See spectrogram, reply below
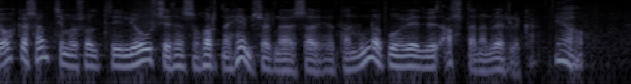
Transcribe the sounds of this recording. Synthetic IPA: ɔhkaɾ̥samt̪ʰimasɔlt̪ʰɪljoːwsɪθɛsːaɦɔɾt̪naɦejmsvœknaðɛsːaðçɛt̪nanuːnapuːɪmvɪðvɪða̰l̥t̪a̰nːanvɛɾlḛkḁ | a

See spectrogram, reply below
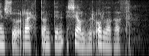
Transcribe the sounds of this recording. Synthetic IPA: jnsɔ̰ɣrajxt̪ant̪ɪnsjawlvʏɾʔɔ̰ɾðaθaθ

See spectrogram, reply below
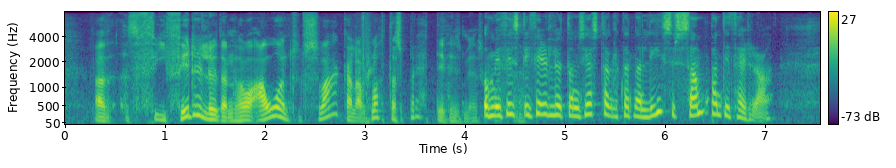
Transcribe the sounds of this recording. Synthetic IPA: a̰ðfifɪɾːɪlʏt̪anʏmθawʔa̰ːwanssvaːkala̰flɔht̪aspɾɛht̪ɪfɪsmjɛ̰ɾɔɣmjɛfɪnst̪ifɪɾːɪlʏt̪anʏmsjɛst̪aklɪ̥kʰvɛt̪naliːsʏɾ̥sampant̪ɪθejrːa̰

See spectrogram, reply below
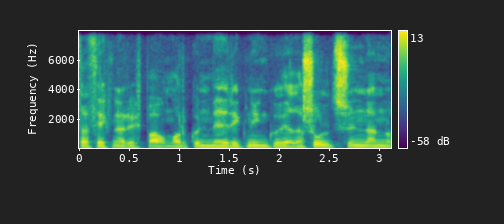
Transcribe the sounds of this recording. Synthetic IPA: t̪aθɪhknaɾʏhpawmɔɾkʏnmɛðrɪkniŋkʏɛðasult̪sʏnːan

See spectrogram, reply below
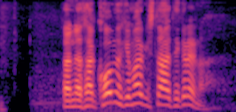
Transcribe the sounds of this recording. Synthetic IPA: θanːɪaθaðkʰɔːmɛhkcɪmaɾcɪst̪aːðɪt̪ʰɪkɾeːjna̰

